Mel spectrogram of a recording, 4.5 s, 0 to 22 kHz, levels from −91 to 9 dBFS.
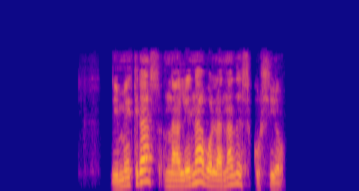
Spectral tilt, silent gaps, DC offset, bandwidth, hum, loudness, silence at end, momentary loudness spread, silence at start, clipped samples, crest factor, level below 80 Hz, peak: -5.5 dB/octave; none; under 0.1%; 7.4 kHz; none; -17 LUFS; 0.95 s; 11 LU; 1.4 s; under 0.1%; 18 dB; -64 dBFS; -2 dBFS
